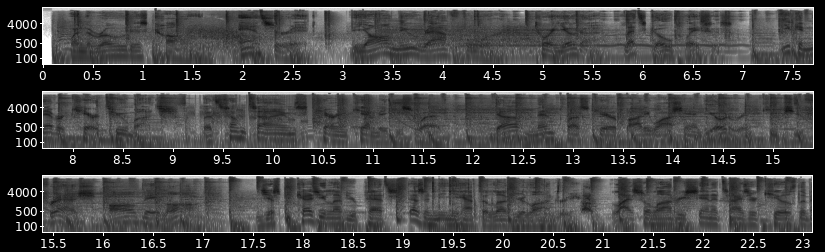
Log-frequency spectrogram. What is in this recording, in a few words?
Commercials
